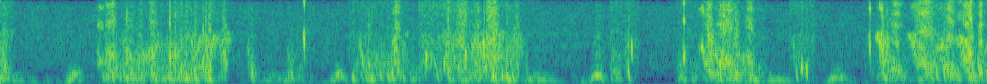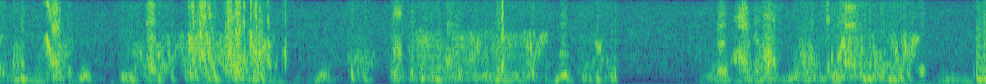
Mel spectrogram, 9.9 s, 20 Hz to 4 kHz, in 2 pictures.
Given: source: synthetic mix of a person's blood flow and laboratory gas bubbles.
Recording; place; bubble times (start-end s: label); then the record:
Doppler ultrasound of blood flow; precordium
0.00-0.08 s: bubbles
0.47-1.17 s: bubbles
1.23-1.32 s: bubbles
1.42-1.55 s: bubbles
1.73-2.71 s: bubbles
3.04-3.20 s: bubbles
3.37-3.88 s: bubbles
3.94-4.08 s: bubbles
4.32-5.30 s: bubbles
5.52-6.40 s: bubbles
6.66-6.82 s: bubbles
6.87-7.70 s: bubbles
7.81-8.04 s: bubbles
8.46-9.59 s: bubbles
9.79-9.87 s: bubbles
From the record:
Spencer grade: 4 (maximum detectable bubble signal sounding continuously throughout systole and diastole of every cardiac period, and overriding the amplitude of the normal cardiac signals); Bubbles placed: only in the low amplitude regions of the cardiac cycle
